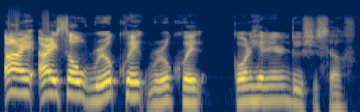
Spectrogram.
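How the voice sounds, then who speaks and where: A woman's voice: lowish voice, sing-song, fairly quick, no room sound. A woman hosting a podcast in a hyped, slangy, upbeat way, casually chatting with her guest. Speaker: podcast host. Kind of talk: casual interview chat.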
